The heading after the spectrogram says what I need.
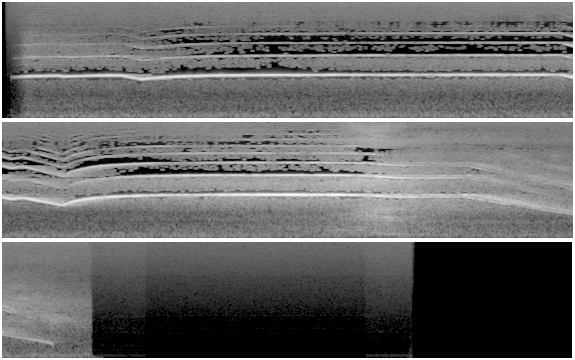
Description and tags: Emergency Ambulance Pass
An ambulance siren passing from left to right.
Ambulance, Alarm, Siren, Emergency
